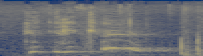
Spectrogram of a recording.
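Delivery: very high, loud nonsense chirp; silly placebo call. Shown as a demonstration. Researchers distracting somebody, very high silly call. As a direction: pipe it out high like a bird call. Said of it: "they were doing like this".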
